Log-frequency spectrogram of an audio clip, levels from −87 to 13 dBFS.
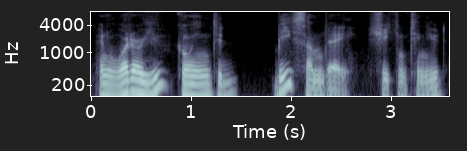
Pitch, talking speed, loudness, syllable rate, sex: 110 Hz, 185 wpm, -18 LUFS, 5.0 syllables/s, male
